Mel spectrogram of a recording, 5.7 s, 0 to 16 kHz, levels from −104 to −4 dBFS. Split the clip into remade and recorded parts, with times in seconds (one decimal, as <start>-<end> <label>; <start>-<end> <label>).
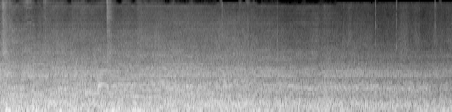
0.0-2.7 remade; 2.7-3.2 recorded; 3.2-4.2 remade; 4.2-5.7 recorded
